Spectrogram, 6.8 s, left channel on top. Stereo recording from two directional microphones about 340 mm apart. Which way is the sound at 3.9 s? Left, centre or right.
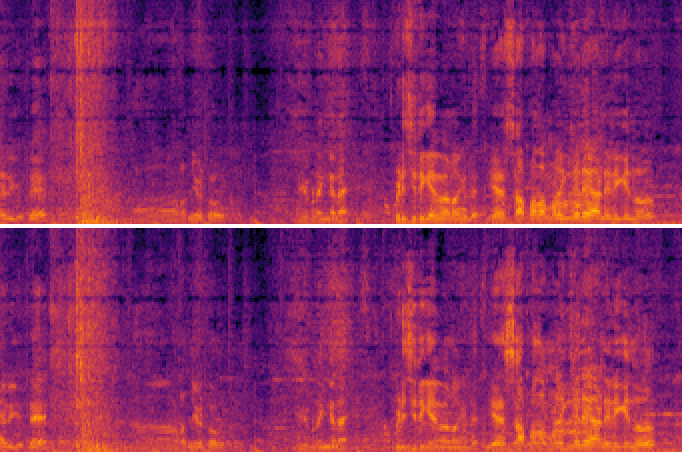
Centre.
